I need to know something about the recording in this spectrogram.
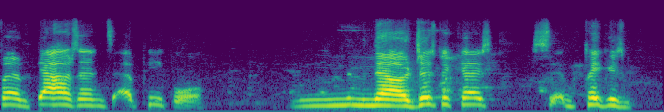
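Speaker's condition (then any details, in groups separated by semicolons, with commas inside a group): Stuttering; stutter since at least college years, once severe, stuttered every word of first talk at OU campus ministry; stutters less than in earlier years; milder now, still stutters; prolonged sounds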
